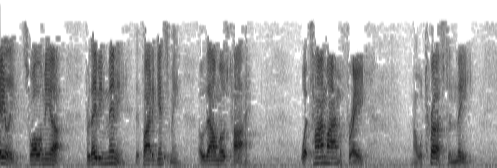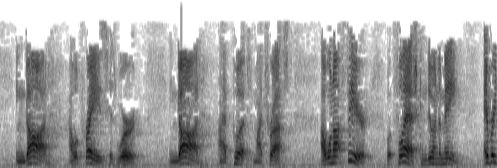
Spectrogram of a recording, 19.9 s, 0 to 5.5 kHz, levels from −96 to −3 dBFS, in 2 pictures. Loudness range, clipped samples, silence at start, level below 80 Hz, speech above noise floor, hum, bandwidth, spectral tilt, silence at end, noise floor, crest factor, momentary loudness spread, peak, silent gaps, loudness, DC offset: 3 LU; under 0.1%; 0 s; -54 dBFS; 28 dB; none; 5 kHz; -8 dB/octave; 0 s; -46 dBFS; 20 dB; 16 LU; 0 dBFS; none; -18 LUFS; under 0.1%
